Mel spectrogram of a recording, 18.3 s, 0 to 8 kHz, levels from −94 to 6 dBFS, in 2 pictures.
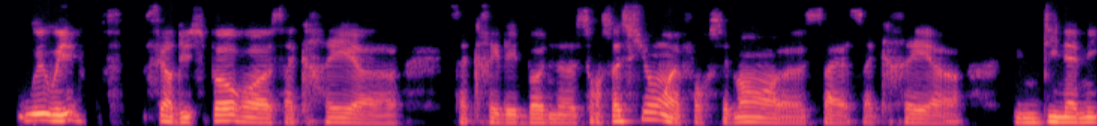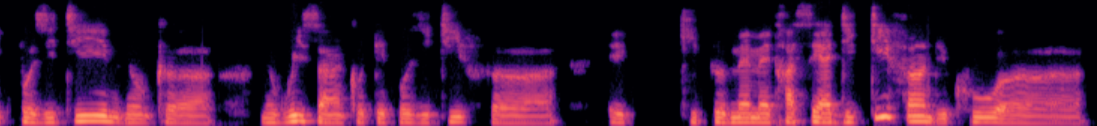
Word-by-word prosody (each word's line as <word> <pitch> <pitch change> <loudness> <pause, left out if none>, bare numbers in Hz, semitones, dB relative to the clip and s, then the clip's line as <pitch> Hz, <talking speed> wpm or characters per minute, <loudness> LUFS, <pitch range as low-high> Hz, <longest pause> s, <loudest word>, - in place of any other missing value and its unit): Oui 155 -9 +6
oui, 145 0 +6 0.6
f - - -17
faire 135 -4 +3
du 110 +1 0
sport, 140 -2 +2
heu, 105 -1 +3
ça 100 -1 -7
crée, 110 0 -3
heu, 90 -2 -4 0.4
ça - - -8
crée 105 - -4
les 100 0 -1
bonnes 95 -2 -2
sensations, 130 - 0
hein, 105 -5 +2
forcément, 110 0 -2
heu, - - -4
ça 90 -3 -5
ça - - -9
crée, 100 -3 -4
heu, 90 - -3 0.6
une 100 -1 -2
dynamique 115 0 +3
positive 115 +5 +3
donc, 95 0 -4
heu, 85 -2 -3 0.4
donc 105 -2 -3
oui, 135 +2 +6
ça 130 -6 0
a - - -1
un 95 - -2
côté 100 +1 -5
positif, 100 +4 -4 0.2
heu 85 -2 -4 0.5
et 100 -1 -4 0.4
qui 110 +3 -9
peut 110 -2 +1
même 105 0 +3
être 105 +1 0
assez 110 +1 +2
addictif, 115 - +3
hein, 125 0 +7
du 100 -4 -2
coup, 110 -2 0
heu 85 -3 -5
105 Hz, 150 wpm, -23 LUFS, 95-115 Hz, 0.6 s, hein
